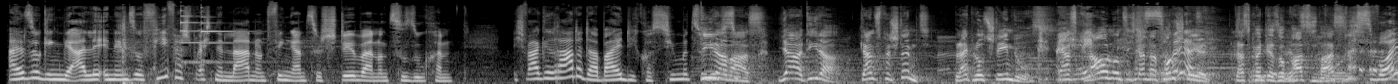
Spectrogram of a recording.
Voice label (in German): Hörprobe Hörspiel; 5 Geschwister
